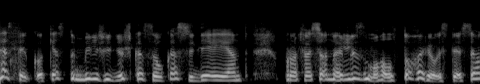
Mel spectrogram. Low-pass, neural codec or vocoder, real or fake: 7.2 kHz; none; real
